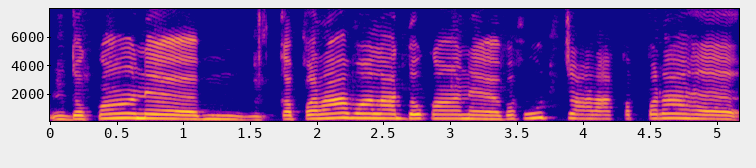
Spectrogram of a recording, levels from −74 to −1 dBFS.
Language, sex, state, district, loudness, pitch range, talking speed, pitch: Hindi, male, Bihar, Araria, -14 LUFS, 255-305 Hz, 115 wpm, 280 Hz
